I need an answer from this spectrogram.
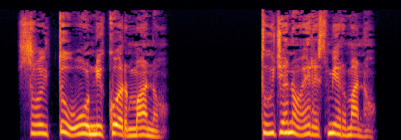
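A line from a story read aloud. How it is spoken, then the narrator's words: Shout. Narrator (Spanish): gritó Martin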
